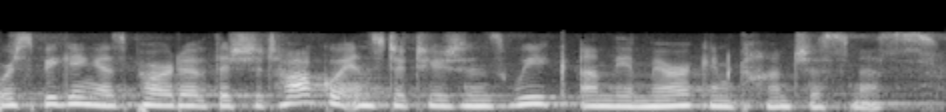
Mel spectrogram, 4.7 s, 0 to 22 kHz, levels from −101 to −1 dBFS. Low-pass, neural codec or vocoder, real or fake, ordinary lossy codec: 7.2 kHz; none; real; AAC, 48 kbps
